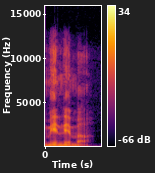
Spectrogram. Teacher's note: the noon of min merges into the noon of nimma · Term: merging assimilation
